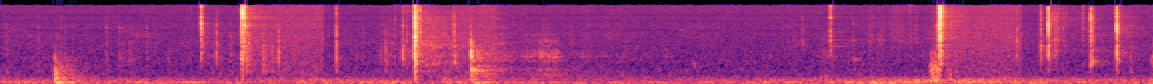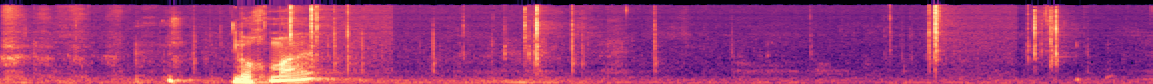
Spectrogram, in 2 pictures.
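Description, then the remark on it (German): Several sharp mechanical shutter clicks from a new half-frame film camera, then a short buzzing film-winding whir. A laugh and a brief spoken question come before them. “Ist eine neue Kamera.”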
